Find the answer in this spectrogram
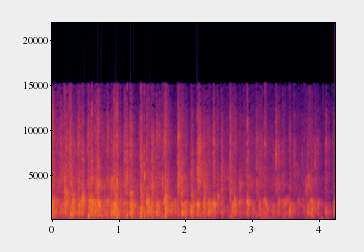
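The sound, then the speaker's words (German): Steady audience applause for a tasty dish, many hands clapping in a dense, crackling wash that holds at an even loudness for several seconds, with no voices standing out. “nochmal einen großen Applaus für so ein leckeren Werk.”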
